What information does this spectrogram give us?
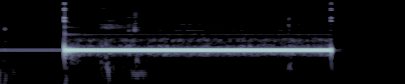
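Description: An unanswered outgoing phone call rings once as a single flat, steady tone lasting about two seconds. The tone is loud and heard alone, with near silence before and after it.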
